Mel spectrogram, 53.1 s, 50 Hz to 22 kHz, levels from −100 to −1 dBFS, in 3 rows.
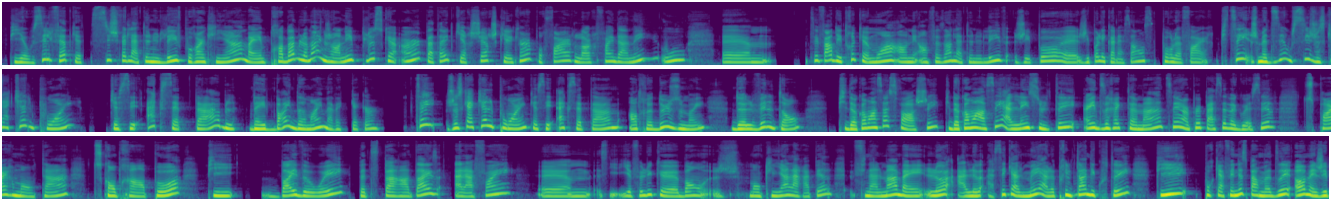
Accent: Canadian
